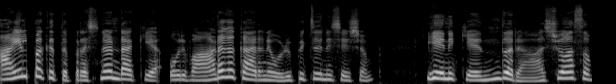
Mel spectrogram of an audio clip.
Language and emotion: Malayalam, happy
